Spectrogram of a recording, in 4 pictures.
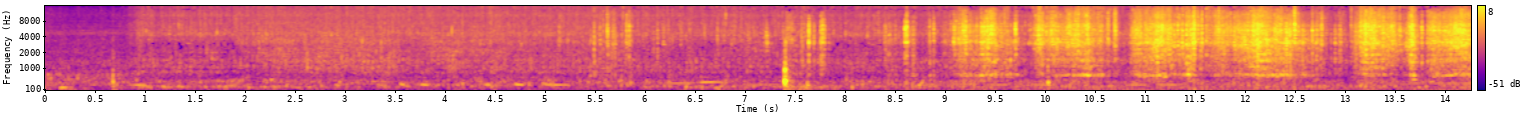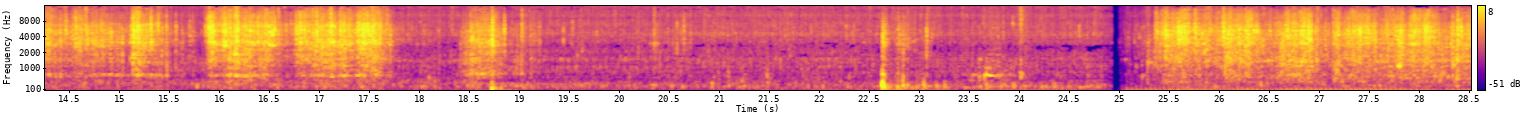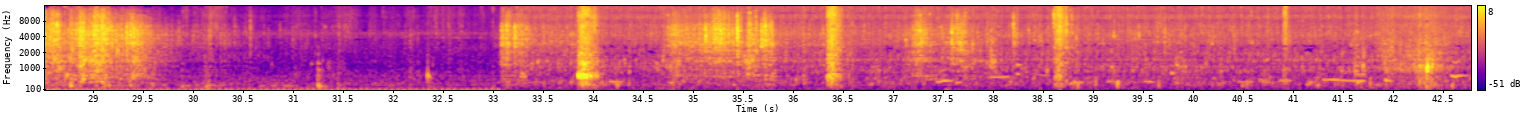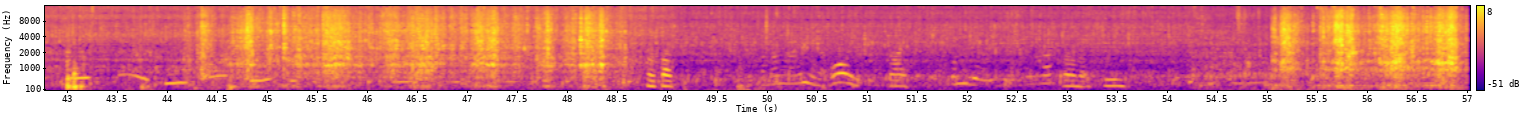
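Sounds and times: water sloshing and pouring: 0.8 - 57.0
snail shells rattling in a pot: 5.0 - 20.9, 25.1 - 39.0, 43.0 - 49.2, 55.1 - 57.0.

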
